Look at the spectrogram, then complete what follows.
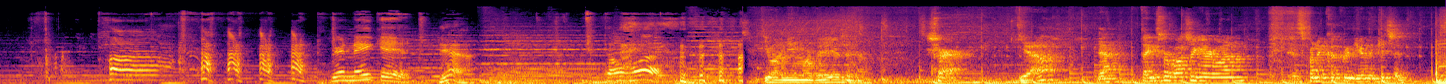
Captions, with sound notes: Hah! You’re naked! - Yeah. (laughing) - Do you wanna be in more videos or no? - Sure. - Yeah? - Yeah. Thanks for watching, everyone! It was fun to cook with you in the kitchen!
